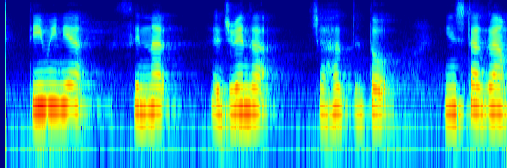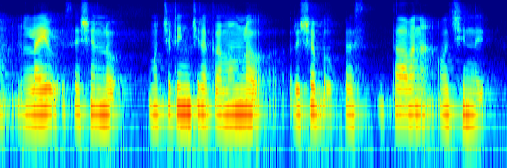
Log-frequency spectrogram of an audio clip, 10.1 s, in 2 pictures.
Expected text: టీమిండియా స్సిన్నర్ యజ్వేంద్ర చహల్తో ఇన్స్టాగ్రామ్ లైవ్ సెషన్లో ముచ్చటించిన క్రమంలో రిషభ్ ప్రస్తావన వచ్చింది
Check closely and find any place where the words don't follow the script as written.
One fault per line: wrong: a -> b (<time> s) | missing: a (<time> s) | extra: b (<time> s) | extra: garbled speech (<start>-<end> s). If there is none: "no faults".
no faults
